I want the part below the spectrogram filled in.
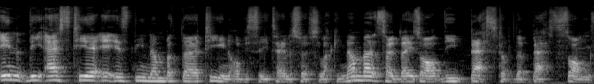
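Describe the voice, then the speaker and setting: A man speaks with lively intonation, keeping a moderate pace. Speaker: youtuber. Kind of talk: casual vlog chat. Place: home room. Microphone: phone near.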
